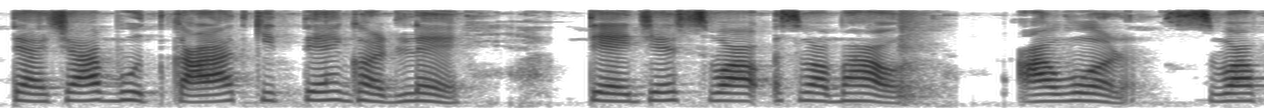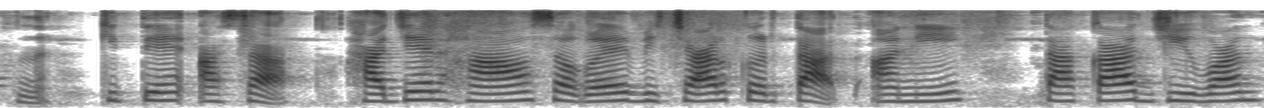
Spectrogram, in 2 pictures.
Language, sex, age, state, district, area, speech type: Goan Konkani, female, 18-30, Goa, Sanguem, rural, spontaneous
